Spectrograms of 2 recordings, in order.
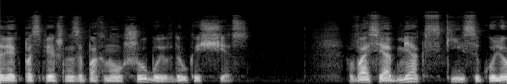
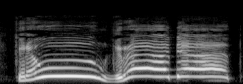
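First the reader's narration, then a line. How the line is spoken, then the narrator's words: Shrill piercing scream. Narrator (Russian): Вася Чесноков закричал тонким пронзительным голосом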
